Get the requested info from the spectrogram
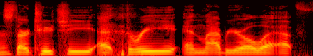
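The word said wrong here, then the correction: Starocci: Wait, what did you say his name was? – Startucci? – Staracci. – Staracci.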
